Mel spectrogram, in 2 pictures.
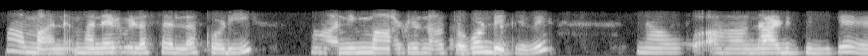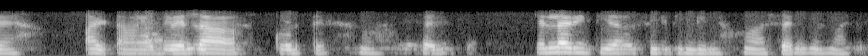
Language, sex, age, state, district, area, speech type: Kannada, female, 30-45, Karnataka, Shimoga, rural, conversation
